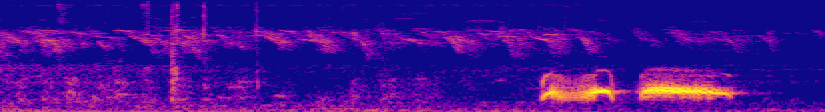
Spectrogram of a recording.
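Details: Javanese spotted dove as a trapping lure: high twittering of small birds and a few clicks, then a single two-part coo near the end, a wavering note and a longer level one.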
